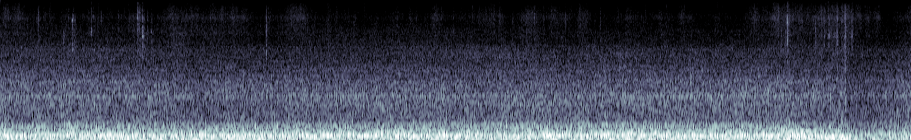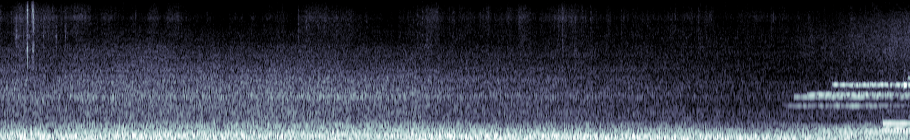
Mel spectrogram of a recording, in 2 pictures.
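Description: Steady, low-pitched road and engine noise of a car heard from inside the cabin while driving at street speed.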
